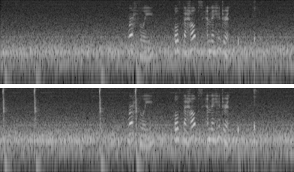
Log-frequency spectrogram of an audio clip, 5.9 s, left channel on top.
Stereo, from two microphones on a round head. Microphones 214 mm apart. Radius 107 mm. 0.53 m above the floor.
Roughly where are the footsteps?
Right.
